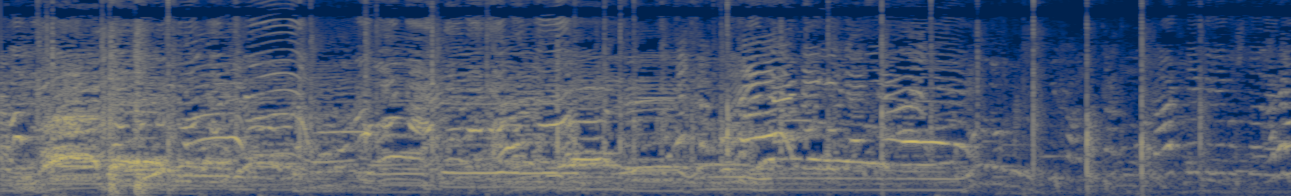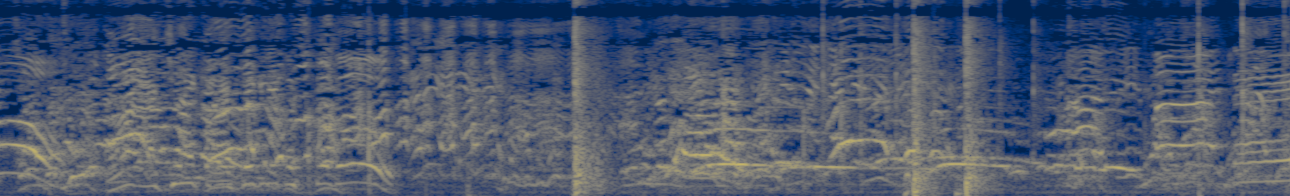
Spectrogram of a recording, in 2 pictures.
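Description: A group of people cheer and shout excitedly.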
